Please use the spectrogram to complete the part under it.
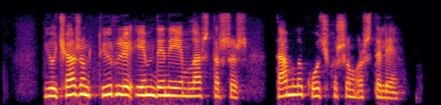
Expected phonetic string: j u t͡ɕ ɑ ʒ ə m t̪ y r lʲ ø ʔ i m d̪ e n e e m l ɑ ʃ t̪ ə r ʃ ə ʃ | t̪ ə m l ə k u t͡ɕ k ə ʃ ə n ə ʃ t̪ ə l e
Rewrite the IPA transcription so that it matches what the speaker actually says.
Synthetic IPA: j o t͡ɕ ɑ ʒ ə m t̪ y r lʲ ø ʔ e m d̪ e n e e m l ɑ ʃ t̪ ə r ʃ ə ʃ | t̪ ɑ m l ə k o t͡ɕ k ə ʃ ə m ə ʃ t̪ ə l e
